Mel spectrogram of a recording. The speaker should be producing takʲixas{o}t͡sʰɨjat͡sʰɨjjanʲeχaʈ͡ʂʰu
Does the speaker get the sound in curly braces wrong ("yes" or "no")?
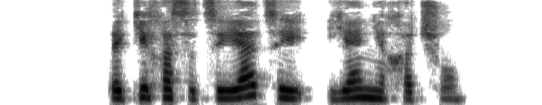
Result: no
